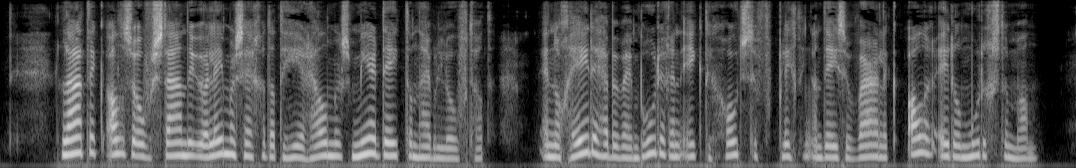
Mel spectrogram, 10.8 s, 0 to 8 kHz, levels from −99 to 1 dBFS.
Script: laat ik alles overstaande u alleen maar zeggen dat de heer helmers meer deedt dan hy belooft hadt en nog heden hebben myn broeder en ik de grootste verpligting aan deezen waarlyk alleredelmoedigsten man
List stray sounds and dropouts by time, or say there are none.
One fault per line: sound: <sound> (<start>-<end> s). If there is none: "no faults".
no faults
